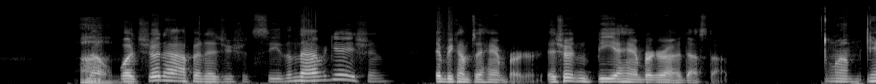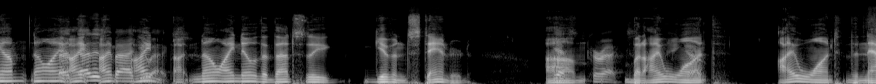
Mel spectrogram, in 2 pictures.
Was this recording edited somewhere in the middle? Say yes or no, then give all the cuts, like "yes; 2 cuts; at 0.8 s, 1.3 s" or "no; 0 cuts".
yes; 1 cut; at 4.2 s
